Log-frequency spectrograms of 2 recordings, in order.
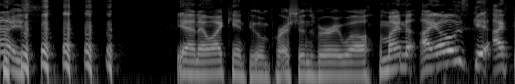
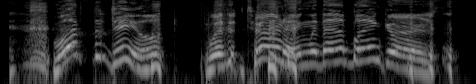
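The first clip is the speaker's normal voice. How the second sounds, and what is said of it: Poor Jerry Seinfeld impression. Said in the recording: “say things back to yourself as Jerry Seinfeld ... that's a terrible impression.”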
